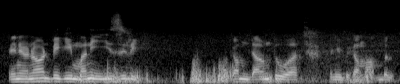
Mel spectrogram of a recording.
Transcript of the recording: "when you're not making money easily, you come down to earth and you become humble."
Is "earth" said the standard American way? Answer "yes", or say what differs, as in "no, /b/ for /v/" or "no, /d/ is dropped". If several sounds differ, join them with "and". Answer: no, /t/ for /θ/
